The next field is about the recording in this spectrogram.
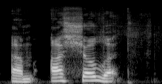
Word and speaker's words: axolotl: So the word axolotl, what we call axolotl, is actually axolotl, even though it's spelled the exact same way. In the Nahuatl language, A-T-L is pronounced lut. And X is very often pronounced show.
